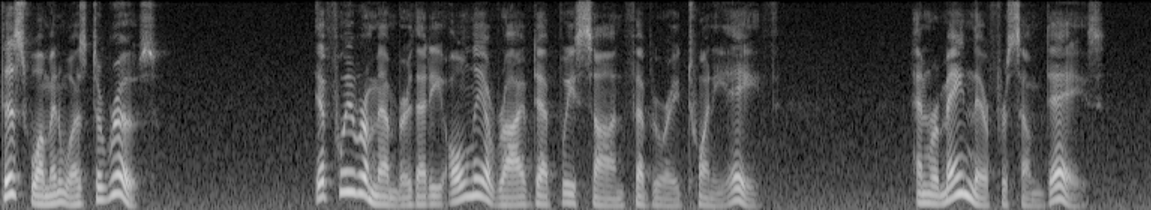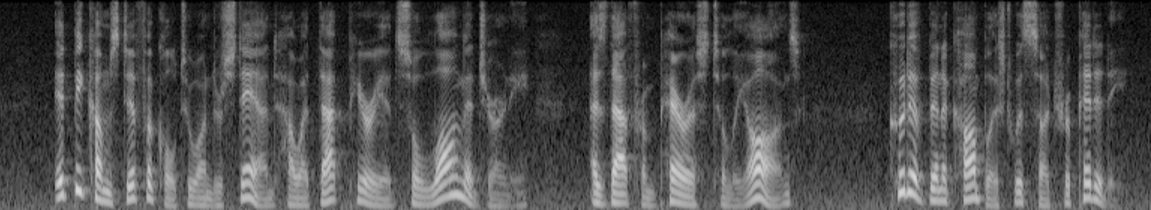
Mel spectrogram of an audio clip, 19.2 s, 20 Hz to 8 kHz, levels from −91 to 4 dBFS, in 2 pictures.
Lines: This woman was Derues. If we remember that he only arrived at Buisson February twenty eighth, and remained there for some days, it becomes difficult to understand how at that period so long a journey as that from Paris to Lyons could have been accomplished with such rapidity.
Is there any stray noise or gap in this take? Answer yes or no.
no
